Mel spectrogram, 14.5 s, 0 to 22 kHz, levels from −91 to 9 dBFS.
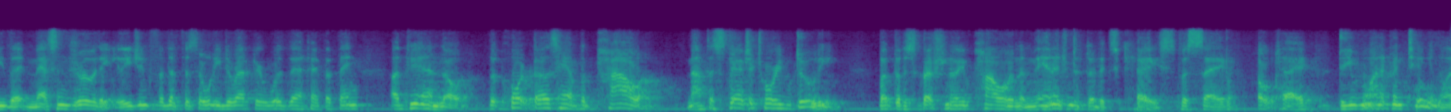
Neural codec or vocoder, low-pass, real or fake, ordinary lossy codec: codec, 16 kHz, 1 kbps, FunCodec, trained on LibriTTS, 50 frames a second; 7.2 kHz; fake; Opus, 32 kbps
